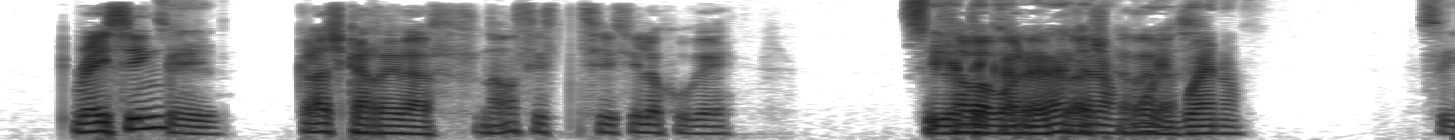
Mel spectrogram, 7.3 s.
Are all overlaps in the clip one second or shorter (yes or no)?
no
